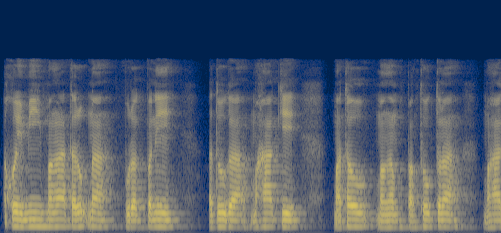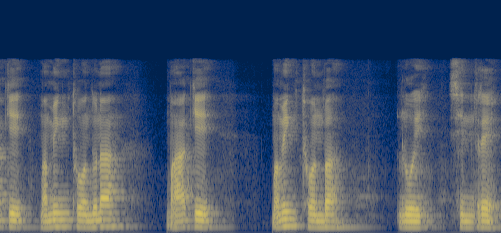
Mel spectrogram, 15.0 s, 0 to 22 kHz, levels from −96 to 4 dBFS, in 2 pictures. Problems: none marked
